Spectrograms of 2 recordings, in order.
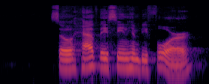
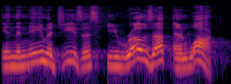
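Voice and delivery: loud, high proclamation, slowing down; triumphant preaching; 5 semitones higher, 9 dB louder than usual. Real, not acted. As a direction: declare it forcefully, stretching the climax. Preacher climaxes the healing story.

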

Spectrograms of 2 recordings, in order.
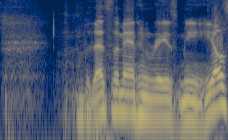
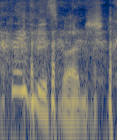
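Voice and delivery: laughing; 3 semitones higher, slower than usual. Real, not acted. Repeats dad's phrase laughing.

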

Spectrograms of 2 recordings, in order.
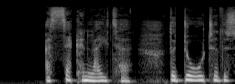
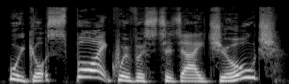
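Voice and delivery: slow, taunting London villain; intruder's voice; slower than usual. Acted. Intruder announcing his henchman to George, taunting villain. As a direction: draw it out as a veiled threat. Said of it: "said the first voice".

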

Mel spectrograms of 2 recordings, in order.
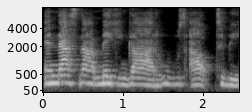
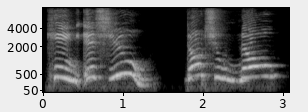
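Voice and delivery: much higher, slow, pointed accusation; prophet accusing; 10 semitones higher, slower than usual. Retold or imitated. Nathan the prophet confronting the king, higher and slow. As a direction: hammer it home like a prophet unmasking a king. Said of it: "And he said".

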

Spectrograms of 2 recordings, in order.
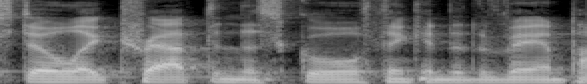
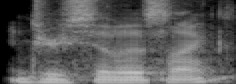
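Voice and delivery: usual speaking voice

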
